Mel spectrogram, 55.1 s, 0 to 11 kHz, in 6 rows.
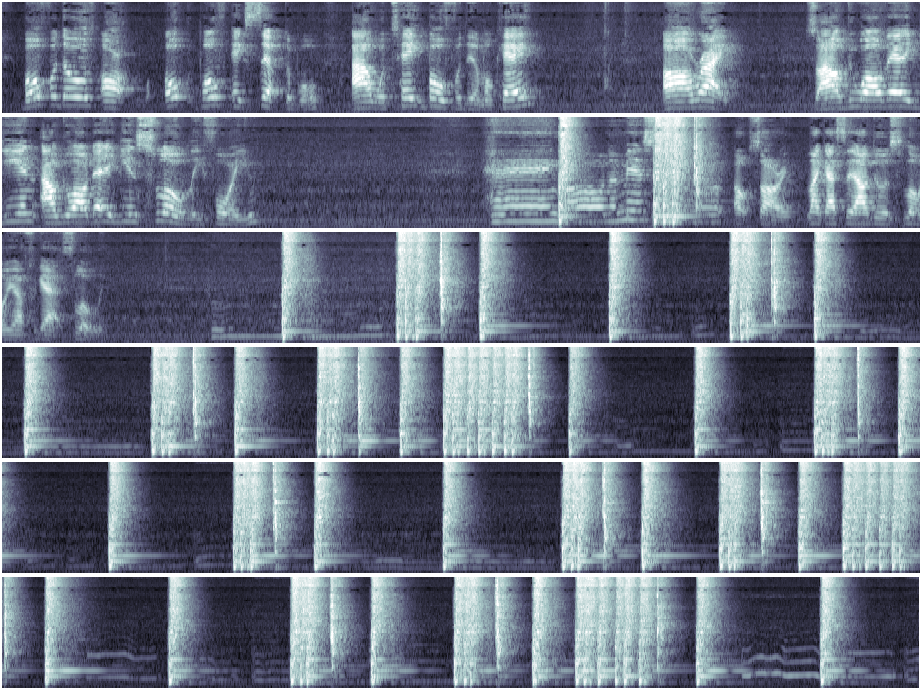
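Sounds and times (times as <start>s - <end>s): snare drum played with sticks: 14.8s - 15.1s, 15.7s - 16.5s, 21.2s - 23.7s, 24.4s - 24.9s, 25.6s - 27.0s, 27.8s - 28.2s, 29.0s - 33.6s, 34.4s - 34.9s, 35.6s - 37.0s, 37.8s - 38.3s, 39.0s - 40.3s, 41.1s - 41.6s, 42.3s - 46.8s, 47.6s - 48.0s, 48.8s - 53.3s, 54.1s - 54.5s.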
